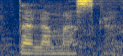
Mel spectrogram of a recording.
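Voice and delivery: usual speaking voice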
